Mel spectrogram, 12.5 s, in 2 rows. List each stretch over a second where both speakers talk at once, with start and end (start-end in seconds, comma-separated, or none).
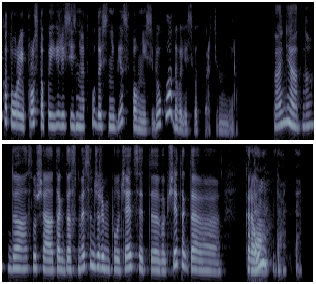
none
